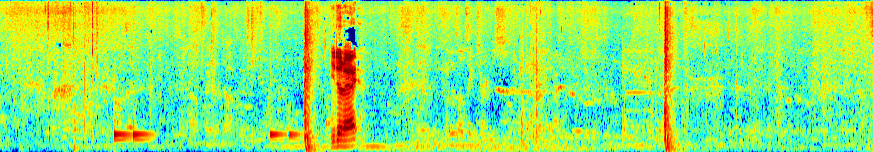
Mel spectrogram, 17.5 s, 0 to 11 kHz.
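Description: Doors of a 2024 Platinum pickup truck being opened and shut, a few sharp thunks and clicks spread across the stretch, with someone speaking briefly in between.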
